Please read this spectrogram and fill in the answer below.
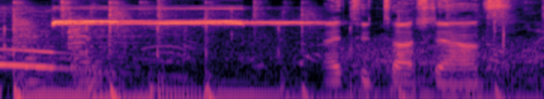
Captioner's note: whistle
